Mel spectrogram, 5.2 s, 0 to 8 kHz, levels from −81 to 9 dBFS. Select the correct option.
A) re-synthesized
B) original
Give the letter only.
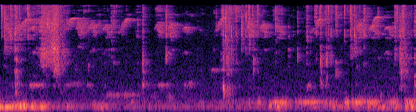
B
